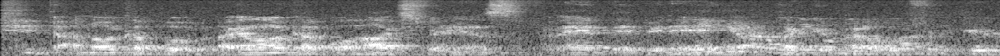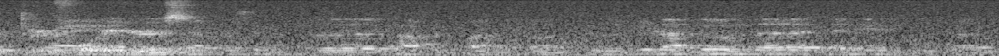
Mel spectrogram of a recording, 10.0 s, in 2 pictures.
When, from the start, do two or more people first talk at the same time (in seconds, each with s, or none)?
3.4 s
